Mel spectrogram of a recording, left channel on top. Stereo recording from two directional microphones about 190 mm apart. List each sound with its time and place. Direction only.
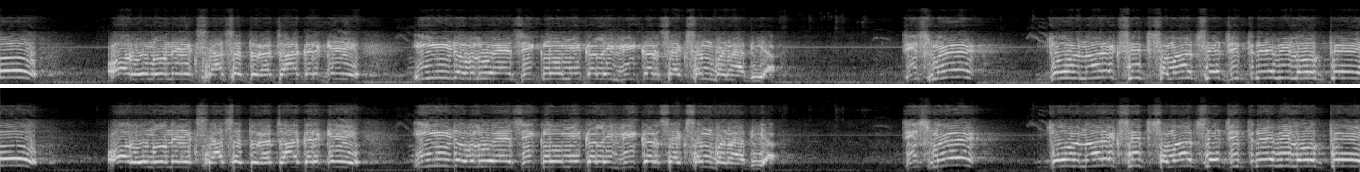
0.0 s a sound: 45° right (ahead or behind)
1.0 s a man's voice: 50° right (ahead or behind)
9.0 s speech: 50° right (ahead or behind)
